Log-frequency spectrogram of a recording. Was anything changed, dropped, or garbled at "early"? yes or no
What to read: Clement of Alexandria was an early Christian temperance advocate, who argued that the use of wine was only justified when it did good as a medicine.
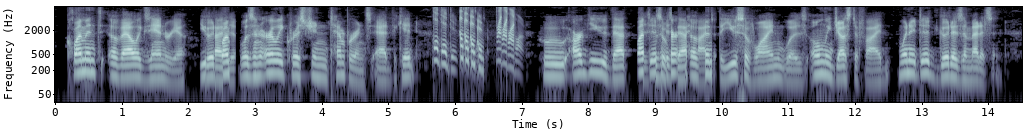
no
